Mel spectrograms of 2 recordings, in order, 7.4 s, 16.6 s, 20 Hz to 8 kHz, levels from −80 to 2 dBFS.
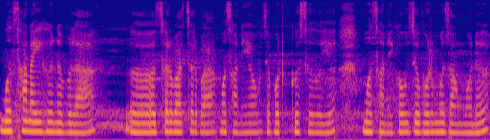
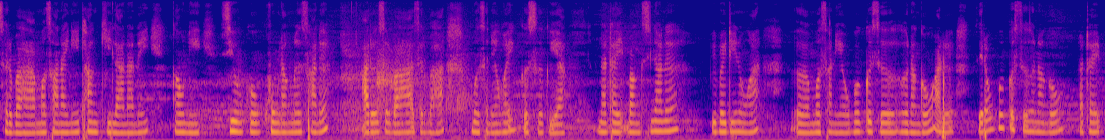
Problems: low volume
